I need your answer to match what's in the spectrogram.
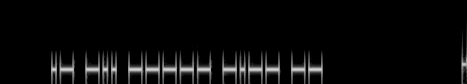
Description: Morse code, heard as a keyed tone, about 28 wpm, 700 Hz. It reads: AD0YM
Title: NA SOTA Chaser Callsigns 28wpm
